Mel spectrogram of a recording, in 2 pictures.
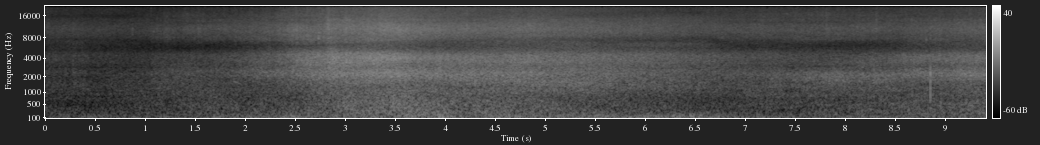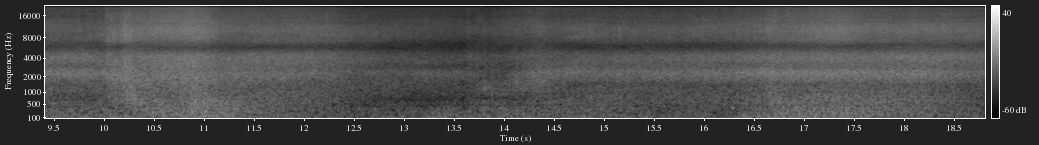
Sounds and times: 1.3s waves 18.8s

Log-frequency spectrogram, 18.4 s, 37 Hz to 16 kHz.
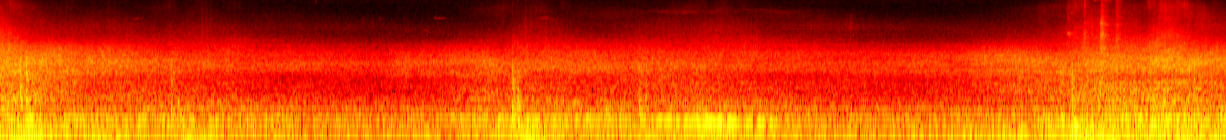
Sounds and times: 0.0s dense trafic on the local highway 18.3s

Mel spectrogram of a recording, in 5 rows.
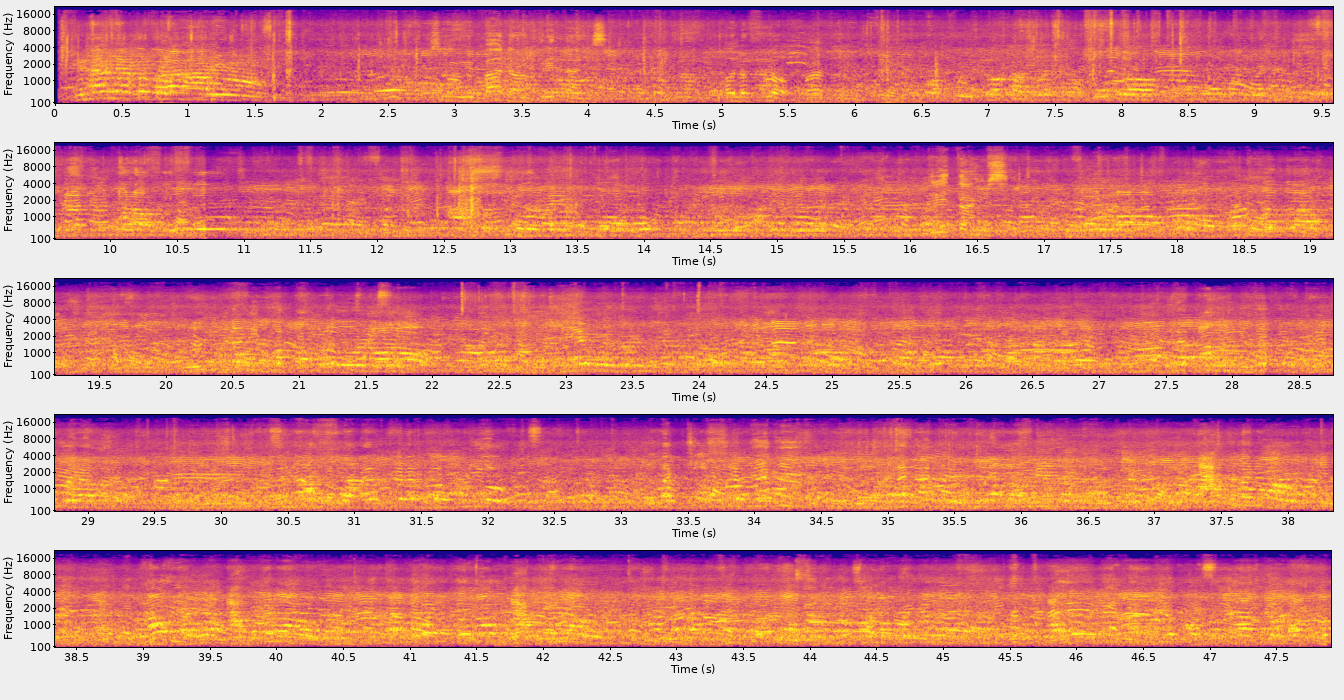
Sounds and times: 0.0s everybody gets on his knees to pray 5.2s

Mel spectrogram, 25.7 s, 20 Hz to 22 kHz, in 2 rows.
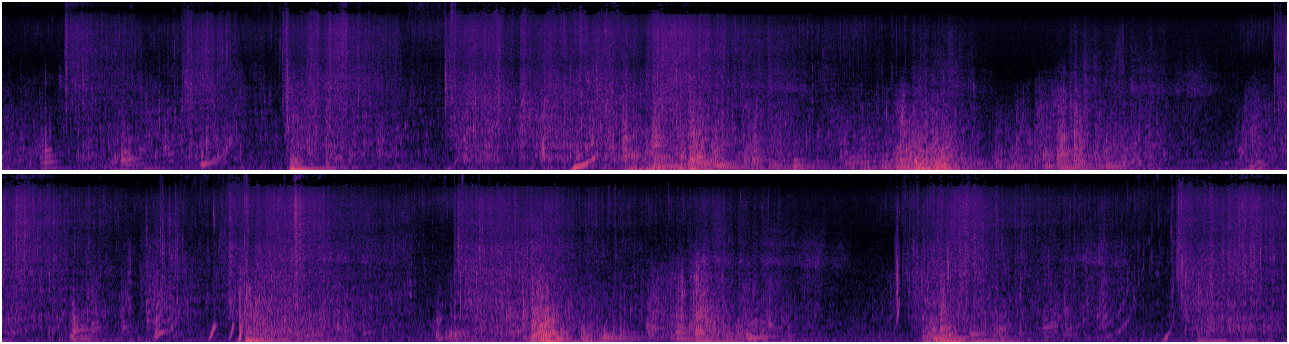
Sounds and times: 0.0s pipes make strange mad sounds of reflux 7.8s
0.0s Mad pump 8.1s
0.0s river, where water is thrown 25.7s
12.6s Mad pump 19.6s
12.7s pipes make strange mad sounds of reflux 19.1s
21.5s Mad pump 25.7s
21.8s pipes make strange mad sounds of reflux 25.7s

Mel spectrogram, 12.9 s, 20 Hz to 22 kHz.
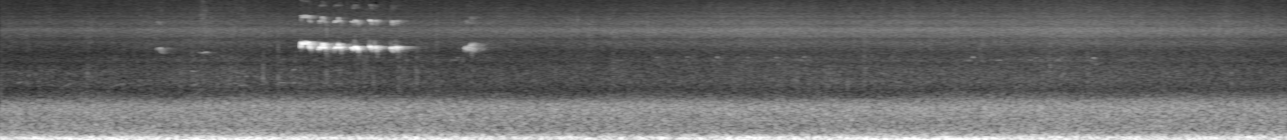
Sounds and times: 0.0s Wind 12.8s

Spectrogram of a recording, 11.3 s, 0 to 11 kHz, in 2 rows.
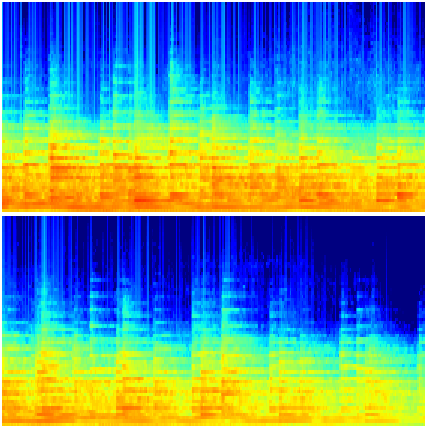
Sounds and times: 0.0s churchbells 11.2s

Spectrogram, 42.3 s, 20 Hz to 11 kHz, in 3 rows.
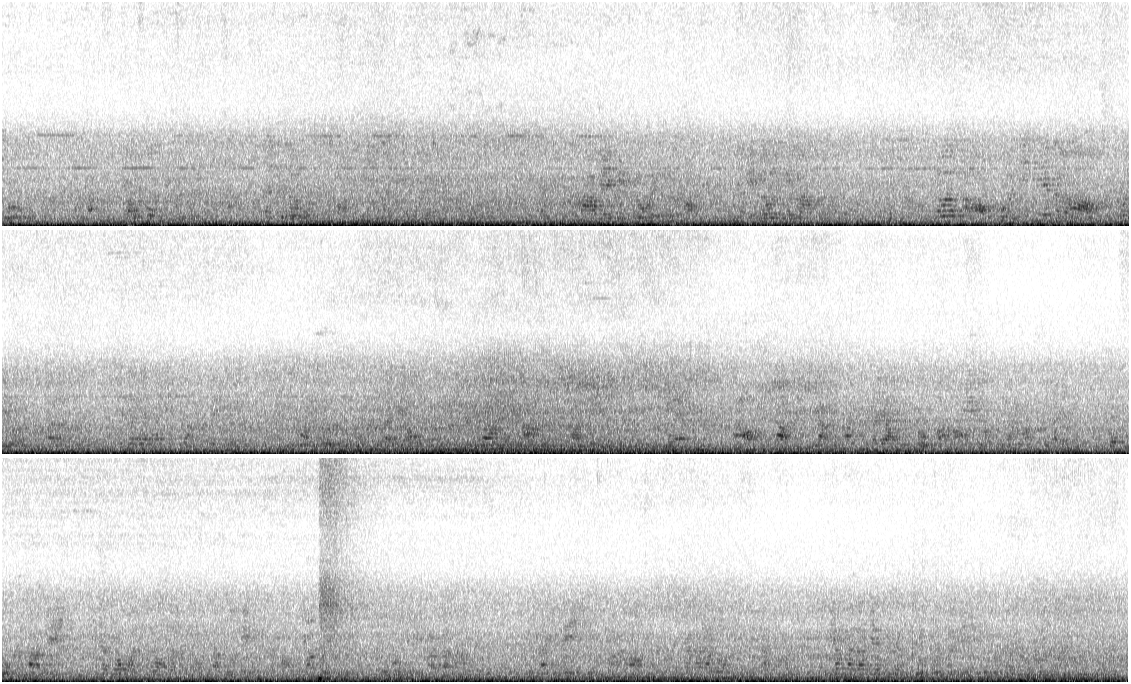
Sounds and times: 0.0s Traffic sound 42.2s

